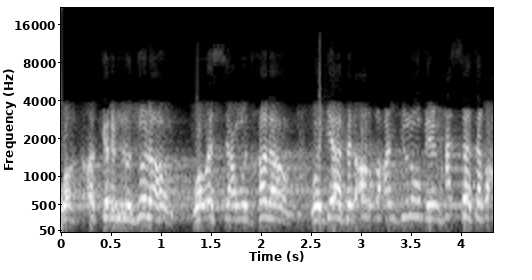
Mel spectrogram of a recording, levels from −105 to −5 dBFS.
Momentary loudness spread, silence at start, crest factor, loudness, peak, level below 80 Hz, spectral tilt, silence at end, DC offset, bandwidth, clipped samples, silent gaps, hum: 6 LU; 0 s; 14 dB; -16 LUFS; -2 dBFS; -64 dBFS; -7.5 dB/octave; 0 s; under 0.1%; 3.8 kHz; under 0.1%; none; none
